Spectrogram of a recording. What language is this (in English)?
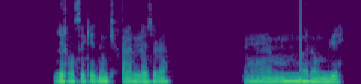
Pashto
